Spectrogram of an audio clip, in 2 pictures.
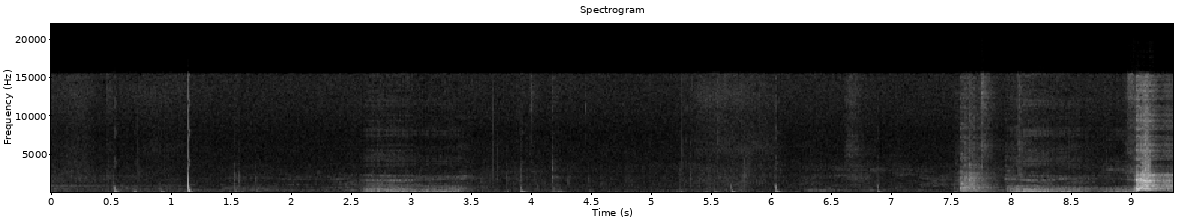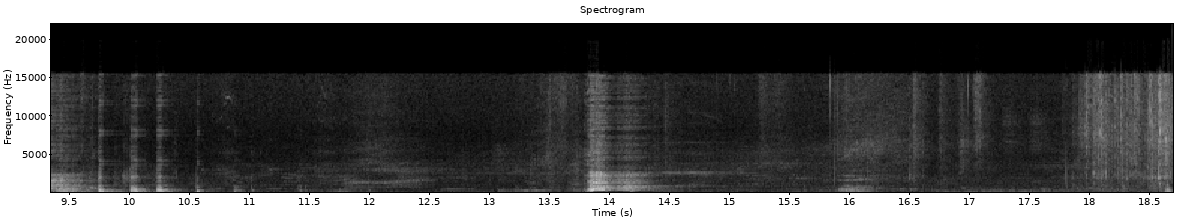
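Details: Female Labrador indoors barking and grumbling to beg for biscuits after hearing cookies being taken out: soft growly whines building to several bursts of barks, with a person's voice and household noise.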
